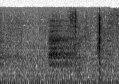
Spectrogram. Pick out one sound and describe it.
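Trading cards slide and rustle in hands.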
